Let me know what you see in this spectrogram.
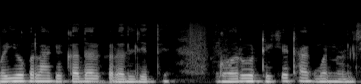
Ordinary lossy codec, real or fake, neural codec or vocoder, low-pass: none; real; none; none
